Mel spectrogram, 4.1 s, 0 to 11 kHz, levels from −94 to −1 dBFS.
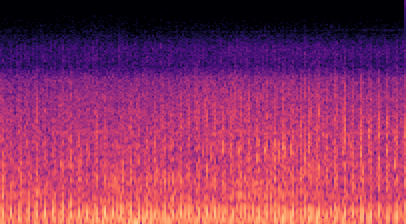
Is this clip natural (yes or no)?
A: yes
